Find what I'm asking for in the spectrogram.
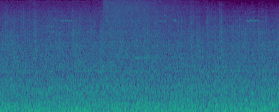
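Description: A train runs in the video game Demo Friend, producing a loud, continuous rumbling roar that holds steady with no pauses.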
